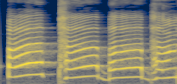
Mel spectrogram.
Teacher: तो यह जो प वर्ग है हमारा इसका उच्चारण हमारे होठों से होता है। हम होठ आपस में मिलाकर तब हम ध्वनि उत्पन्न करते हैं।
